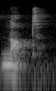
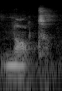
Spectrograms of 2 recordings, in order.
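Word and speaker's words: nat: Het is not. Het is not. Pronounced almost like the not in English.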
